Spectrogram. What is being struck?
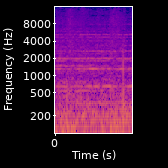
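Nothing is struck.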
